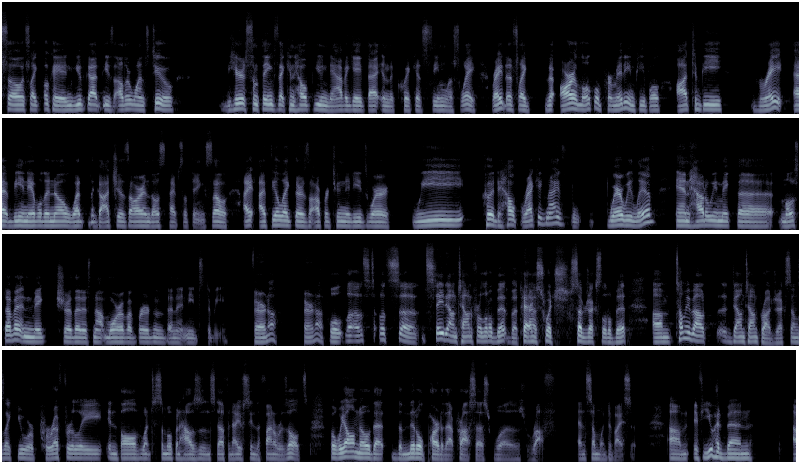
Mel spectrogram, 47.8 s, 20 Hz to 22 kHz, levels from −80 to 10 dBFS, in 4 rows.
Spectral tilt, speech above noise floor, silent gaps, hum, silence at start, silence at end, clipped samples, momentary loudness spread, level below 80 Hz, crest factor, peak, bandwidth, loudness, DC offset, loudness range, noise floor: -6 dB/octave; 52 dB; none; none; 0 s; 0 s; under 0.1%; 13 LU; -76 dBFS; 22 dB; -6 dBFS; 14.5 kHz; -27 LUFS; under 0.1%; 5 LU; -79 dBFS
